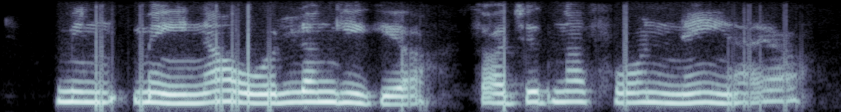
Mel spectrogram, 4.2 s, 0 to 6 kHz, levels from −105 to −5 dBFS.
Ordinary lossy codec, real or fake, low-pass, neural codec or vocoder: Opus, 24 kbps; real; 5.4 kHz; none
